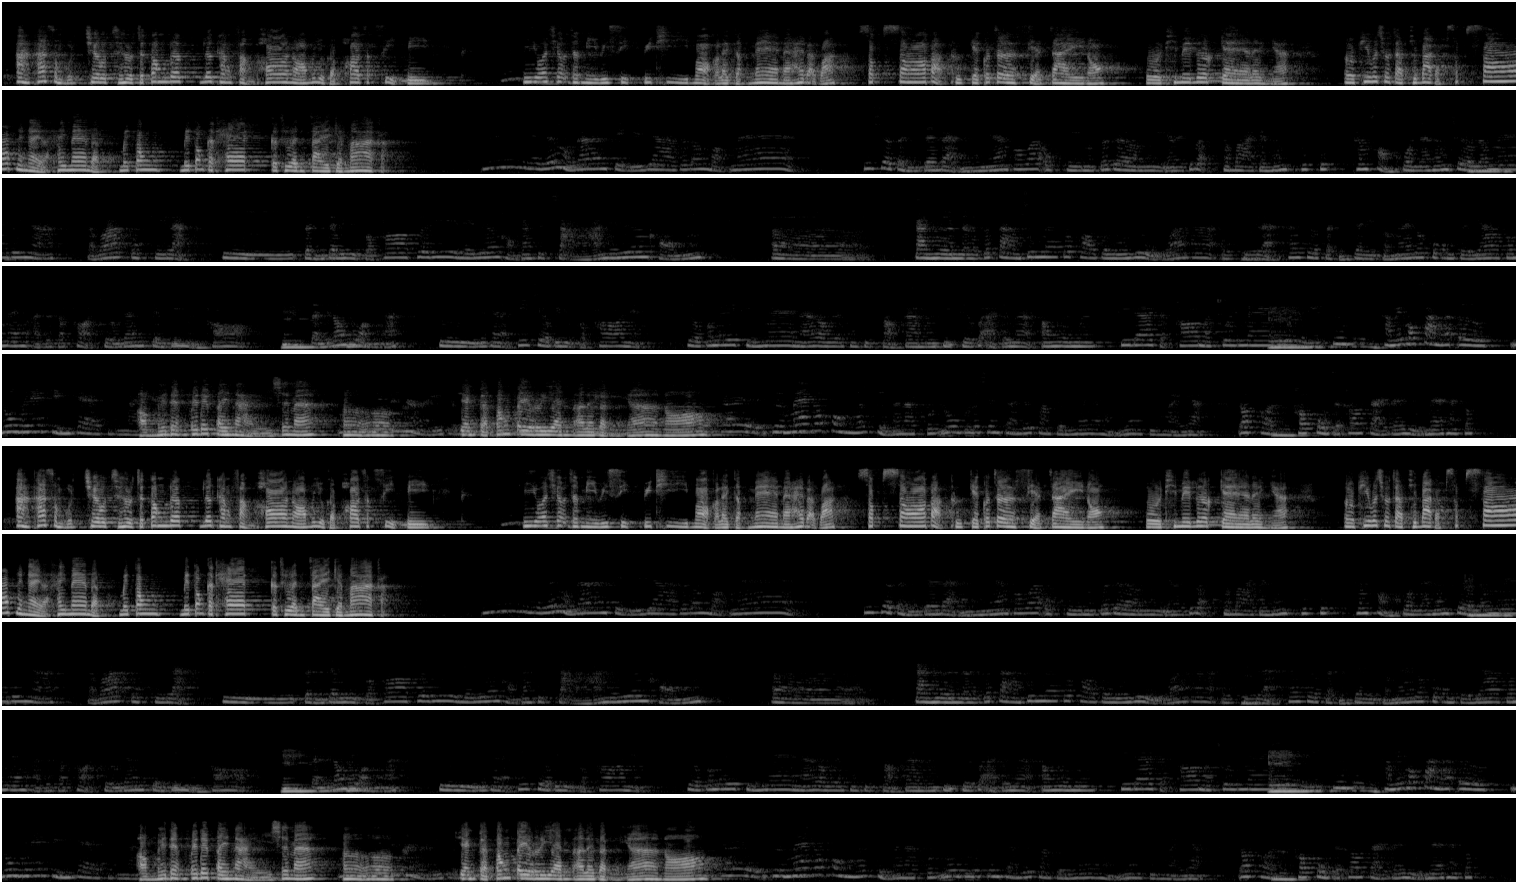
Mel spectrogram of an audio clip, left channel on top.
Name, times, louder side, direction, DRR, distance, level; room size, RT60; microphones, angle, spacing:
voice 1, 0.1-4.3 5.2-11.0 11.4-12.9 13.4-17.6 17.9-19.0 29.8-30.0 42.7-42.8 48.2-48.5 48.9-49.0 58.1-58.6 61.9-63.7 64.0-64.5 65.1-67.6 73.3-73.5, right 3 dB, 60° right, 11 dB, 0.7 m, -29 dB
voice 2, 4.0-4.3 5.0-5.5 12.0-12.4 19.9-23.1 23.8-37.7 38.0-39.0 39.4-47.9 48.2-58.9 59.2-62.3 62.6-63.6 63.9-65.9 66.4-66.9 67.2-75.3, left 1 dB, 40° left, -2 dB, 1.4 m, -46 dB
28.0 x 12.0 x 4.1 m, 1.1 s
head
